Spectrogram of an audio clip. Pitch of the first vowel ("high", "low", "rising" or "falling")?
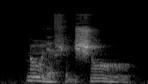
falling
